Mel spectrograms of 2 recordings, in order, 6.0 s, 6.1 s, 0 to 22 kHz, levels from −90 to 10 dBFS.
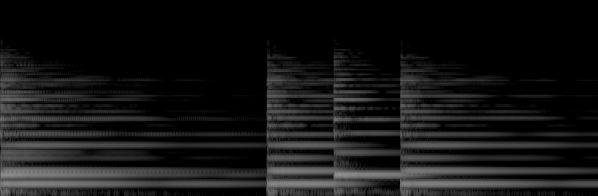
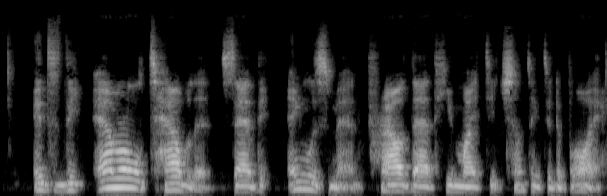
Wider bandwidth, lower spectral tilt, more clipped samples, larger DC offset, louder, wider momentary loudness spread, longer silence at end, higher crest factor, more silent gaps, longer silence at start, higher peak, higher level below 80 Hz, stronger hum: second, 8.8 kHz vs 11 kHz; about the same, -5 dB/octave vs -5 dB/octave; neither; neither; second, -43 LUFS vs -21 LUFS; first, 21 LU vs 11 LU; about the same, 0 s vs 0.05 s; about the same, 18 dB vs 18 dB; neither; second, 0 s vs 0.35 s; second, -26 dBFS vs -2 dBFS; second, -70 dBFS vs -62 dBFS; neither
